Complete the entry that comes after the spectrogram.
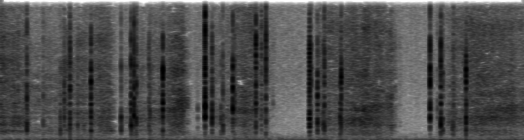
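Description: Long nails scratch and tap the label area of a full glass bath salt bottle lying on fur. Quick, bright, dry taps pop out over a soft, continuous scratchy rustle with a low, muffled bed underneath, and each tap dies away almost instantly.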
